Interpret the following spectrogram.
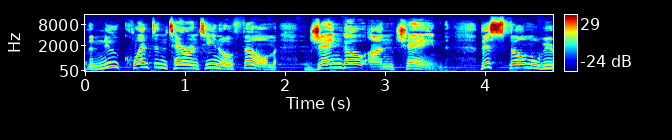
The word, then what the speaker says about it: Django: of a slave named Django the D is silent and how he comes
